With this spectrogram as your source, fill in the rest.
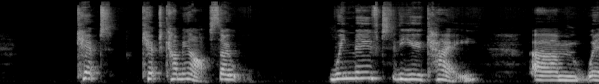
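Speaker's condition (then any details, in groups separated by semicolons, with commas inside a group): No condition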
